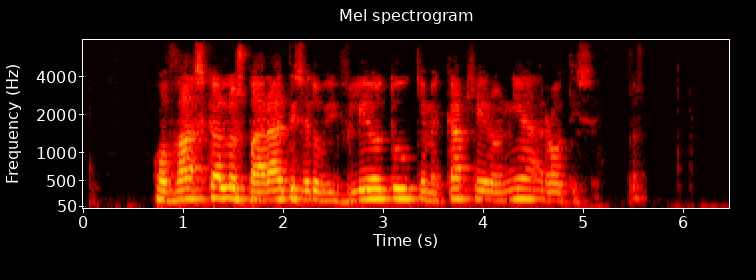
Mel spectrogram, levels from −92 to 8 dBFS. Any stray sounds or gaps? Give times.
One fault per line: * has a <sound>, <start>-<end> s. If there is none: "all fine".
* has a laugh, 5.4-5.6 s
